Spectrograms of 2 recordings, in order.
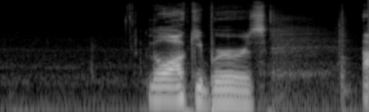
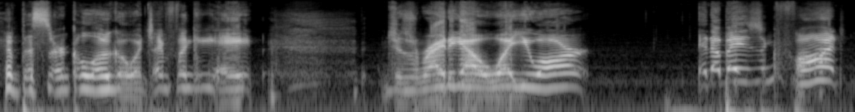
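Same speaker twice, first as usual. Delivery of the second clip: high, loud, exasperated rant; 10 semitones higher, 4 dB louder than usual. Real, not acted. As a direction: rant it out in disgust. Ranting about hated logo.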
